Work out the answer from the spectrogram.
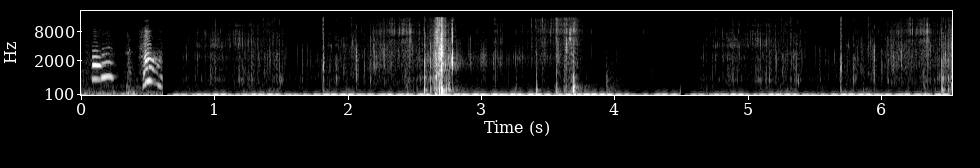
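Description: Deer grazing close up: grass tearing and crunching as it crops and chews, with scattered sharp clicks and a short pause a little past the middle. In the first half second a few short falling squeaky calls from monkeys are heard.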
